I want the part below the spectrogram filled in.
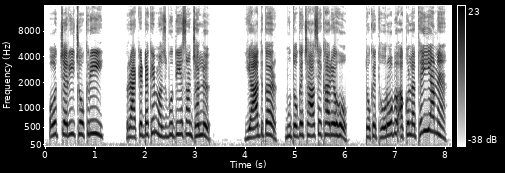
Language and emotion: Sindhi, angry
